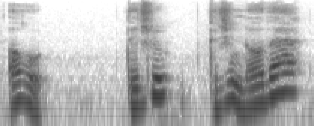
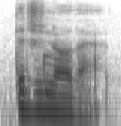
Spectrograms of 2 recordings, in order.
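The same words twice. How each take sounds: First: Did you know that, rising at the end; rising question. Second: "Did you know that?" falling flat at the end; falling statement. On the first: Door-to-door salesman demos a rising, inviting tune. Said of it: "when I have a higher intonation". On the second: Door-to-door salesman demos a falling, certain tune. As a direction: drop "that?" down, certain and closed. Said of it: "Each of this tonality is expressing a different message". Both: Shown as a demonstration.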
